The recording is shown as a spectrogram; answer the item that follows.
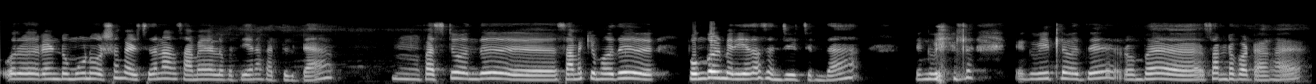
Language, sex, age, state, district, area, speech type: Tamil, female, 45-60, Tamil Nadu, Nagapattinam, rural, spontaneous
